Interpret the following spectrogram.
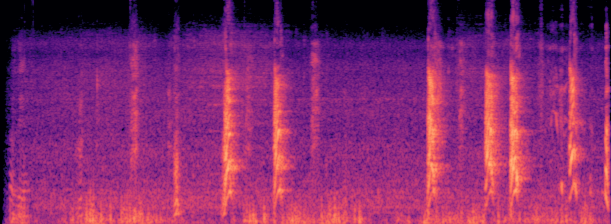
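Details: Young Cocker Spaniel barking while playing: short sharp barks in irregular bursts, a cluster near the start and a faster run of several barks toward the end, with faint voices and low rumbling in between.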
